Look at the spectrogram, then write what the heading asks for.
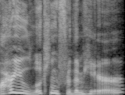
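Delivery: high-pitched, disbelieving, incredulous tone. Telling the streetlight joke, voicing the policeman: acting incredulous. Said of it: "kind of incredulous".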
